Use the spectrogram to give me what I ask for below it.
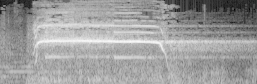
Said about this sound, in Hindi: उसी वक्त वहां पर जोर से चिल्लाने की आवाजें गूंजने लगी जिसे देखकर दिव्या डर कर चीख उठी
